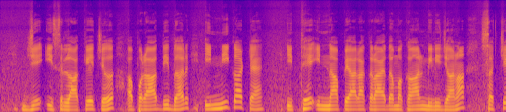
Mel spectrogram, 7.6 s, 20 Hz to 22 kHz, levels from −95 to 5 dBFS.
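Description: Gain pumping runs throughout the speech: the gain swings by around 15 dB as it is pulled down on each loud syllable, with the room noise about 33 dB below the speech, likely from input gain set far too high with a fast limiter pulling it back.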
